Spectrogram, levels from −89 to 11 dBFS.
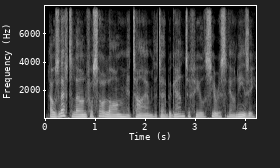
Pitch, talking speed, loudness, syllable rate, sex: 135 Hz, 225 wpm, -17 LUFS, 5.7 syllables/s, male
